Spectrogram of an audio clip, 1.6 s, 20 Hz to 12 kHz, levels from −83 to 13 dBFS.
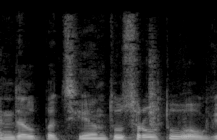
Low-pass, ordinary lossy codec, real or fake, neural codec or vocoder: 10.8 kHz; MP3, 64 kbps; real; none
